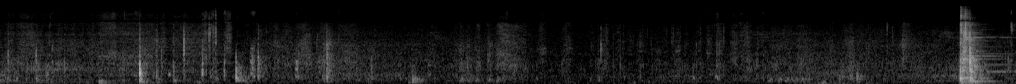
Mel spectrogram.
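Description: Soft rustling and scattered small clicks as a hand strokes newborn puppies on a towel, busier in the first few seconds, with one loud sharp sound near the end.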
